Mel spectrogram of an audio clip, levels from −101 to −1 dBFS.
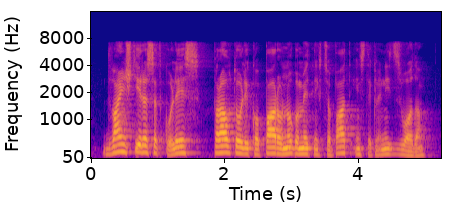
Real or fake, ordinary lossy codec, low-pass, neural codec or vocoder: real; none; 7.2 kHz; none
